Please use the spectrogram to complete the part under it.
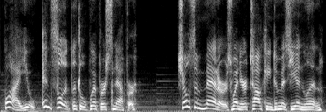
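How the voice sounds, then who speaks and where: A woman's voice: medium pitch, lively intonation, a little fast, fairly bright tone, faint music behind, close to an everyday voice. An actress playing a bossy, indignant old village woman who nags in folksy speech in a video game. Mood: indignant scolding. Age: older. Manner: indignant, nagging.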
